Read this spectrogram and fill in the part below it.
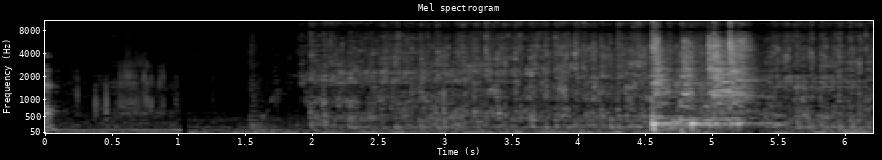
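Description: Diesel pours from a drum into a bucket with a steady gushing fill that swells into a louder, splashier rush partway through before settling again.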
